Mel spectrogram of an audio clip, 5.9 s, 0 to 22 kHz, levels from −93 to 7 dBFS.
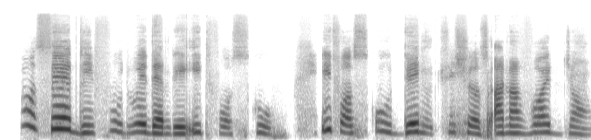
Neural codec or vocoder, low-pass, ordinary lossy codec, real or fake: codec, 44.1 kHz, 2.6 kbps, DAC; 14.4 kHz; none; fake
